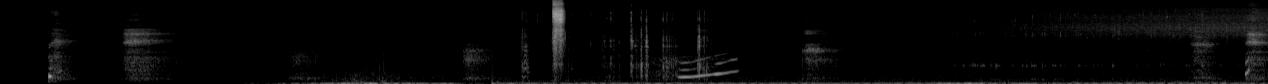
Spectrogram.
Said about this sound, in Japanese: ガラスのグラスに炭酸水をたっぷり注ぐ音。私個人的にはこれが世界一気持ちいい音だと思ってるんだけど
